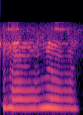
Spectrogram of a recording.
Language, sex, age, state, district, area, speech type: Marathi, female, 30-45, Maharashtra, Nagpur, rural, conversation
